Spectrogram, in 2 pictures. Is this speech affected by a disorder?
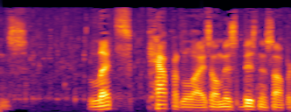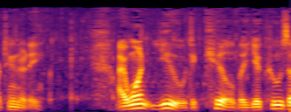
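No.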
